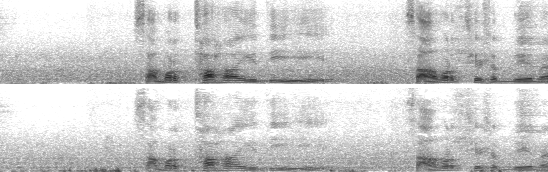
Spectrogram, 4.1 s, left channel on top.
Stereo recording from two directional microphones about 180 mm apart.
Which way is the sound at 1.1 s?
40° left (ahead or behind).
